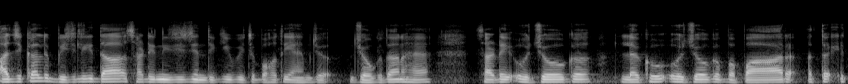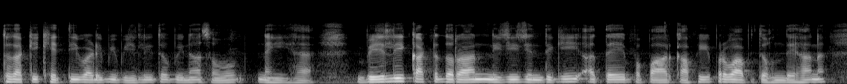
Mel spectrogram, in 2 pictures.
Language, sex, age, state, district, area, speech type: Punjabi, male, 30-45, Punjab, Mohali, urban, spontaneous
